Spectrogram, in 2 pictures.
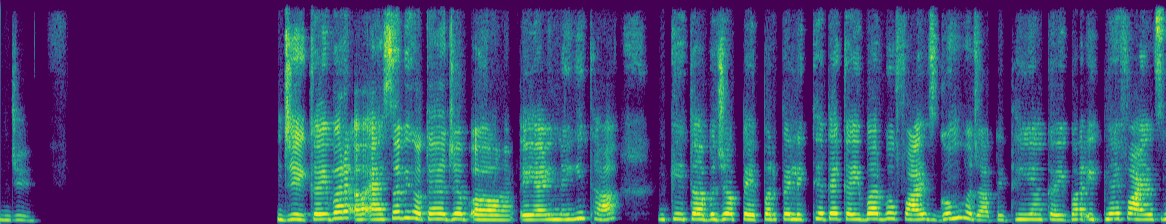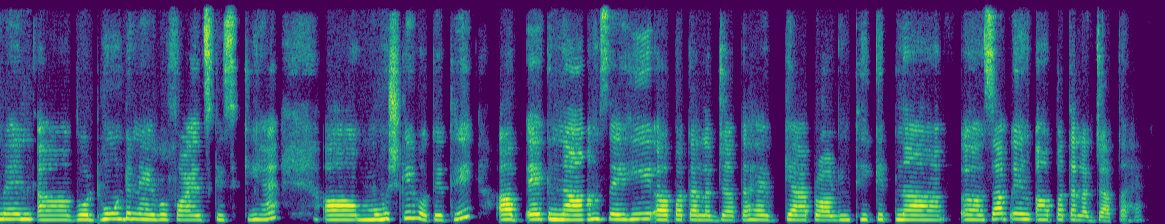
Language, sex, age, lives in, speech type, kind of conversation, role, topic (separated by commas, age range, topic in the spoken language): Hindi, female, 20-24, United States, conversation, unstructured, none, कृत्रिम बुद्धिमत्ता ने स्वास्थ्य सेवा प्रदाताओं का कार्यभार कैसे कम किया है?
